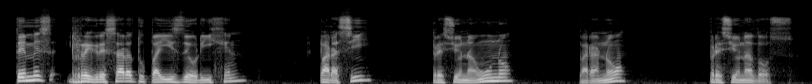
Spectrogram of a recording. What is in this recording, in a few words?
Spanish, hotline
